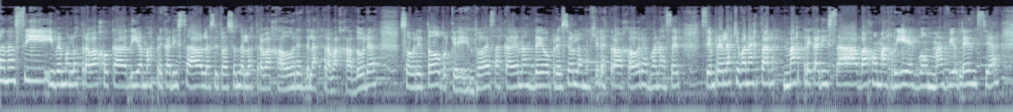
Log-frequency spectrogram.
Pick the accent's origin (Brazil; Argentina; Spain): Brazil; Spanish is a second language; now in Chile; Bueno, yo tengo que agregar que además no soy chilena, yo soy brasileña, y de partida les pido disculpas de repente si me sale algo raro ahí del idioma.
